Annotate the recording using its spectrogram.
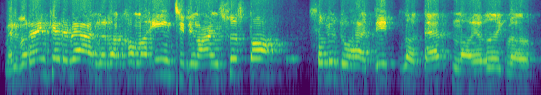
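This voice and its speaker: A man's voice: sits high, low-quality recording. A male preacher giving a sermon, telling stories and acting out the people in them. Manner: animated storytelling that acts out quoted people.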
